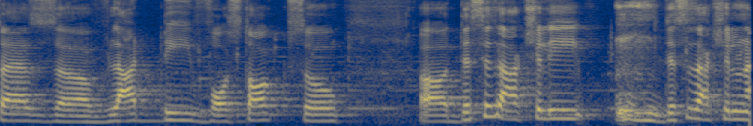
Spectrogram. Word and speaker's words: Vladivostok: It is pronounced as Vladivostok.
